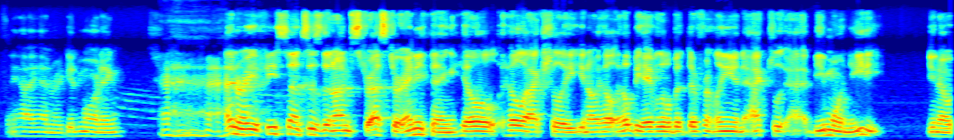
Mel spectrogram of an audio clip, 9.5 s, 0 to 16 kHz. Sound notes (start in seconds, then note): 1.6 laughing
